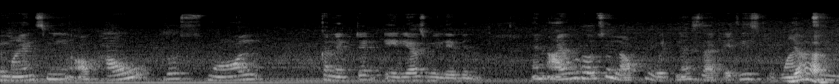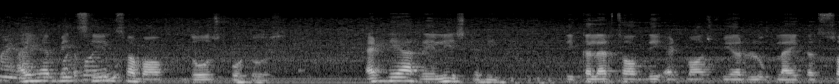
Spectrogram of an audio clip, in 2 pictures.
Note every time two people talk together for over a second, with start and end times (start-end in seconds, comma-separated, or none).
7.9-9.6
